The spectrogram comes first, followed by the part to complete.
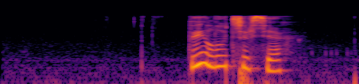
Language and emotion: Russian, positive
